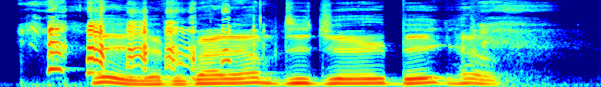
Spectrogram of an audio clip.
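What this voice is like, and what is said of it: Deep-voiced DJ Big Help impression. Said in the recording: “going to do a voice, ... it was going to come out as the Big Help. ... that's deeper than his actual voices”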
